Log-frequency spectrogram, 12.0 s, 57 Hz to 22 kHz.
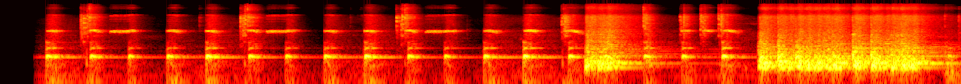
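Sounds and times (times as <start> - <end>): drumsticks clicking together: 0.6 - 7.3, 8.0 - 9.3.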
